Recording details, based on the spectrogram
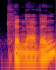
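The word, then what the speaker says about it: Kanban: give it a go is it Canan you got it perfect it is Canan you very good you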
